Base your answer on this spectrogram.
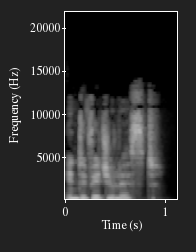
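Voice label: "individualist", British English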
